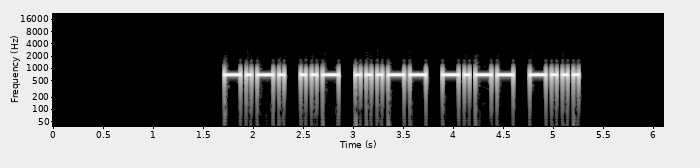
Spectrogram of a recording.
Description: Morse code, heard as a keyed tone, about 22 wpm, 700 Hz. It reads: CU3YB
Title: DXCC-100 Call Signs - 5 Characters - 22wpm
